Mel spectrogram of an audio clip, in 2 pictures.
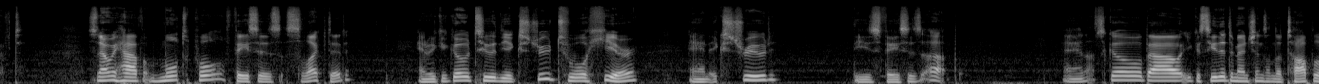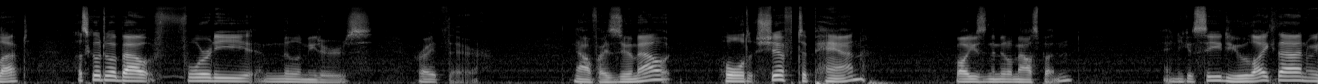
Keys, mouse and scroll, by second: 6.2 click, 7.5-16.7 drag, 17.6-20.3 scroll down 3, 20.8-23.0 shift+middle drag, 23.5-26.3 middle drag.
